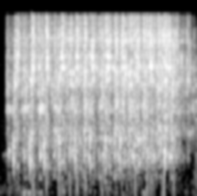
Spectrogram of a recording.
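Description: Turtle shell rattle shaken rapidly in a steady, continuous rattle.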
